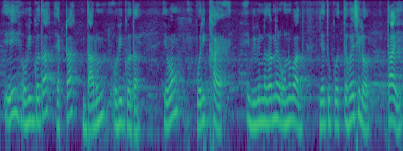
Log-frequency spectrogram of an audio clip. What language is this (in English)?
Bangla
